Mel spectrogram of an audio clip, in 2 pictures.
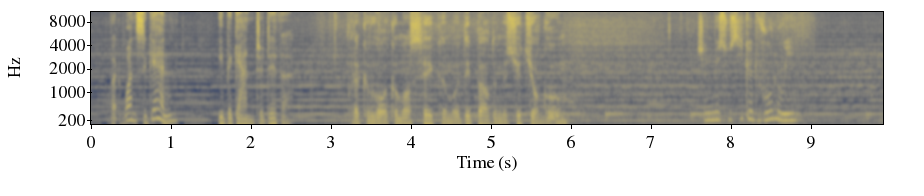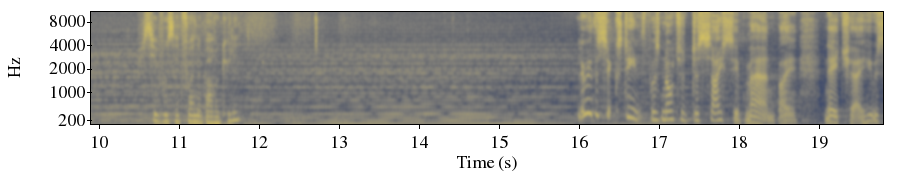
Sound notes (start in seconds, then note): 3.3 people speaking in French; 3.3 tense music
